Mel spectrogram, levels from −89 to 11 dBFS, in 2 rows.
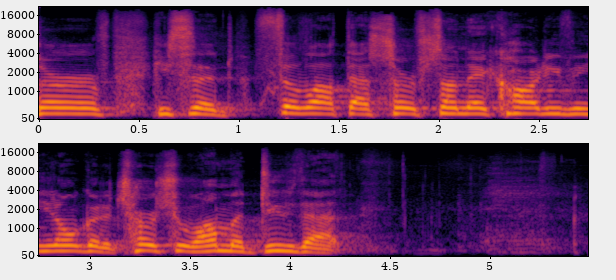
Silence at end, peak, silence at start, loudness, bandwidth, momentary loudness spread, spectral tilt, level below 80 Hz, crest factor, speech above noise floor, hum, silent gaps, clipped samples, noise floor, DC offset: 1.2 s; -2 dBFS; 0 s; -17 LUFS; 19 kHz; 6 LU; -5.5 dB/octave; -72 dBFS; 16 dB; 37 dB; none; none; under 0.1%; -54 dBFS; under 0.1%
